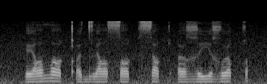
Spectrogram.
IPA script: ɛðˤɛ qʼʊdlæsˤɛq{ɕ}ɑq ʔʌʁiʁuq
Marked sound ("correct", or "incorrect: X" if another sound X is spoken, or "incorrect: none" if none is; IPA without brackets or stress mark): incorrect: s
